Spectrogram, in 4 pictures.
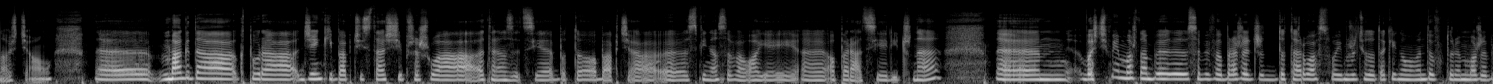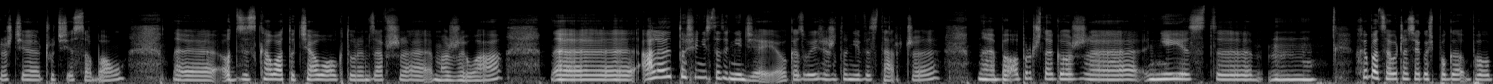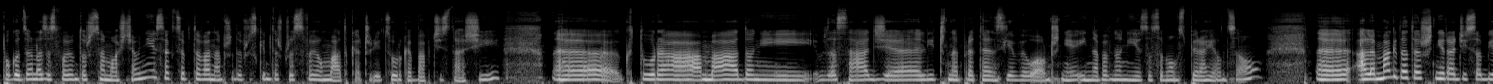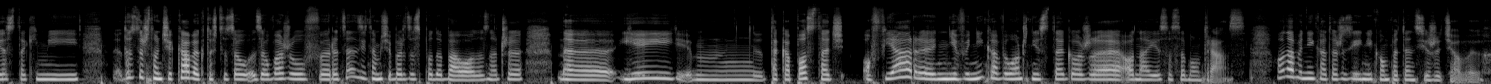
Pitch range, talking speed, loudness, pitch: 210-245 Hz, 150 wpm, -23 LUFS, 225 Hz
